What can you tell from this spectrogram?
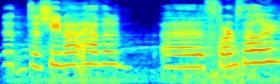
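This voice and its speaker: A woman's voice: sits high, fairly even intonation, normal speed, bright, forceful tone. A woman co-hosting a casual movie podcast, chatty and giggly, poking fun at herself. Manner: chatty, giggly, self-mocking. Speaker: podcast co-host. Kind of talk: casual movie-watching chat.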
